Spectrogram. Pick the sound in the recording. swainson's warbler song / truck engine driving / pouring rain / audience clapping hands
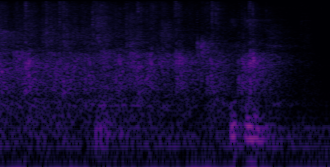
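audience clapping hands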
